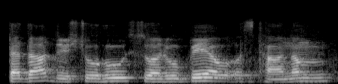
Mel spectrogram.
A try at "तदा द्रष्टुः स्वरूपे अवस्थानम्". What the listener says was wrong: ठीक है जी, बहुत बढ़िया।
